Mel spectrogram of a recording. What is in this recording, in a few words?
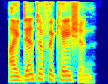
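"identification", English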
